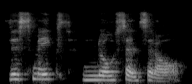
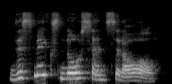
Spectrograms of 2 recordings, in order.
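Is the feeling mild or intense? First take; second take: mild; intense. First: It is said with milder feeling. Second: It is said with much stronger feeling.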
